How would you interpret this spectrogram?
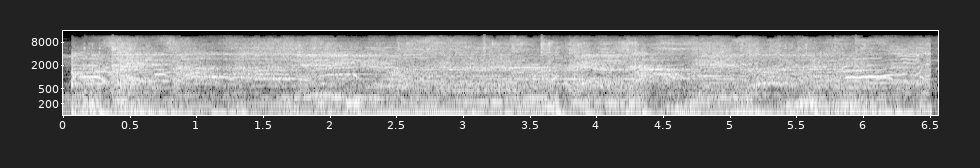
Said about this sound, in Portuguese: Tá um arrastão! Acaba de começar o arrastão aqui no centro, todo mundo correndo, maior confusão aqui.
